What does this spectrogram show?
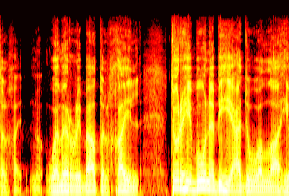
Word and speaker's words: رِبَاطِ: You shouldn't roll your R's in tajweed. You don't say وَمِن رِبَاطِ الْخَيْلِ. No. وَمِن رِبَاطِ الْخَيْلِ تُرْهِبُونَ بِهِ عَدُوَّ اللَّهِ وَعَدُوَّكُمْ وَآخَرِينَ مِن دُونِهِمْ لَا تَعْلَمُونَهُمْ اللَّهُ يَعْلَمُهُمْ.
